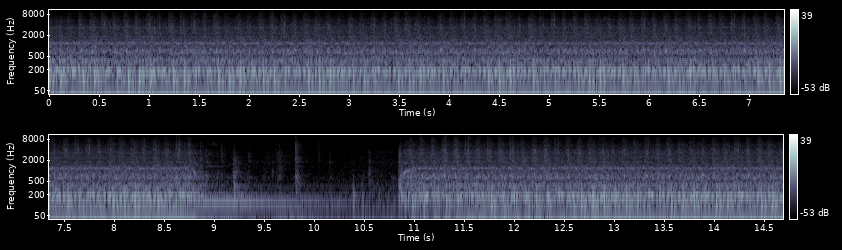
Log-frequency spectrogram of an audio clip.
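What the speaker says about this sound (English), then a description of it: "Let's sew this on first. And then I'll sew around the guest check this time." A sewing machine stitches paper guest checks onto journal cards with a fast, even whirring stitch, pauses briefly for a couple of seconds, then starts stitching again.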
